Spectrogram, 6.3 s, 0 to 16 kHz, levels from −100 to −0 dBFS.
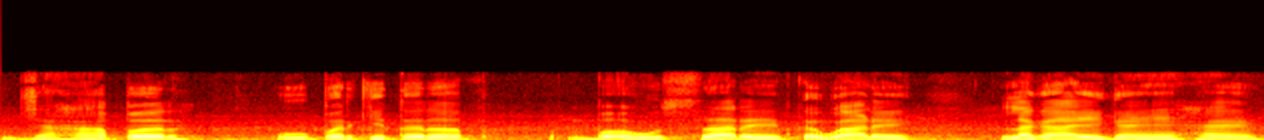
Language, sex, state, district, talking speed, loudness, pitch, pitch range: Hindi, male, Bihar, Kaimur, 95 wpm, -15 LUFS, 125 Hz, 120-135 Hz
